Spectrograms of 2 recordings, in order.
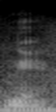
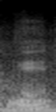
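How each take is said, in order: Both takes have the same delivery.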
